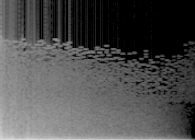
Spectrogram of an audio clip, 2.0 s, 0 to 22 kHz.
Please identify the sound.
Hard DP05
This is a heavy bass-drum suitable for hard-techno, dark-techno use. It is custom made.
kickdrum, boomer, bassdrum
